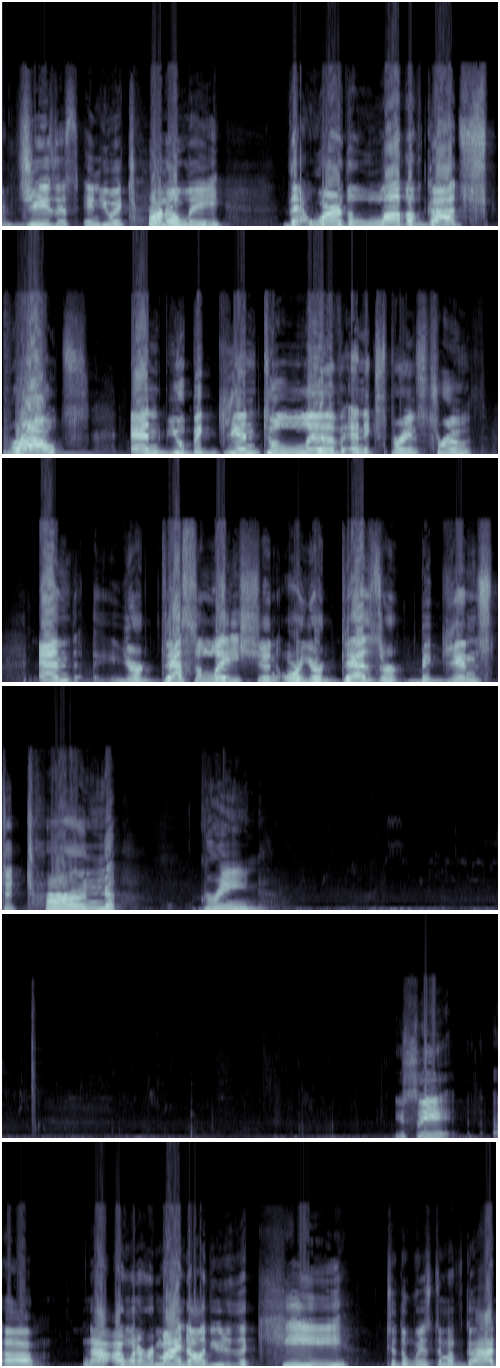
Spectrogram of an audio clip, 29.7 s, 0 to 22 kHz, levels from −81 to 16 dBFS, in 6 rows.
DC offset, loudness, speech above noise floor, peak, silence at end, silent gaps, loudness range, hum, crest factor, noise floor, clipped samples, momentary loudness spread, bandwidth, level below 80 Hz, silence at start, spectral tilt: under 0.1%; -11 LUFS; 48 dB; 0 dBFS; 0 s; none; 11 LU; none; 14 dB; -60 dBFS; 0.3%; 13 LU; 18.5 kHz; -48 dBFS; 0 s; -2.5 dB/octave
